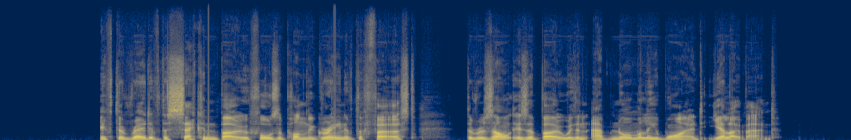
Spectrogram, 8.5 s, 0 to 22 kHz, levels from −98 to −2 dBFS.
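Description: At 2.08 s and 3.34 s, a repeated buffer: late data made the device replay a tiny segment, fitting a 5 ms buffer, two then three times, heard as brief clicks.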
